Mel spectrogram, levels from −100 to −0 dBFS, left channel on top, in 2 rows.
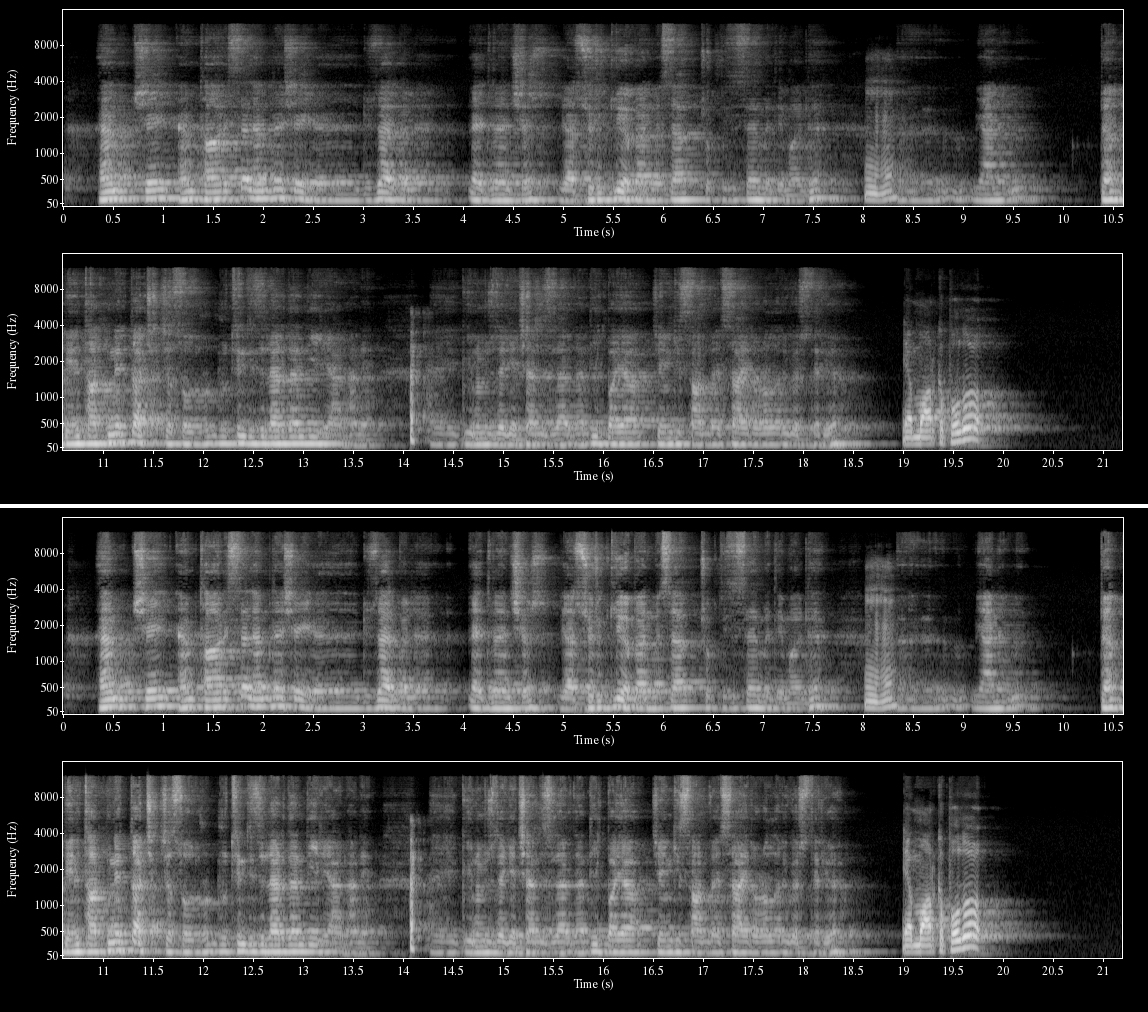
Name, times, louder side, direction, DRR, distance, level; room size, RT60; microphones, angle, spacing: voice 1, 0.3-7.7 8.3-9.6 10.4-18.5, right 1 dB, 60° right, 2 dB, 4.1 m, -28 dB
voice 2, 8.0-8.3 19.0-19.8, right 3 dB, 90° right, 9 dB, 0.9 m, -21 dB
28.5 x 22.0 x 9.3 m, 0.96 s
head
